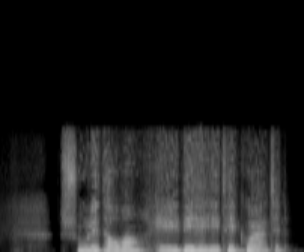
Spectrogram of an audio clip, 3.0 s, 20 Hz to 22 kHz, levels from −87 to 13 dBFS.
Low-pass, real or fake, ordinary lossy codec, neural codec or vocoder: 10.8 kHz; fake; AAC, 64 kbps; codec, 16 kHz in and 24 kHz out, 0.4 kbps, LongCat-Audio-Codec, fine tuned four codebook decoder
